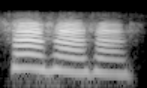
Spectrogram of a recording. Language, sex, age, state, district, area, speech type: Kannada, female, 18-30, Karnataka, Uttara Kannada, rural, conversation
